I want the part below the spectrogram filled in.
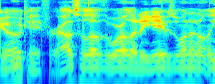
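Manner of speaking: rushed, mumbled Bible verse; mumbled through. Shown as a demonstration. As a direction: rattle it off without care. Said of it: "you just mumbled through".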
